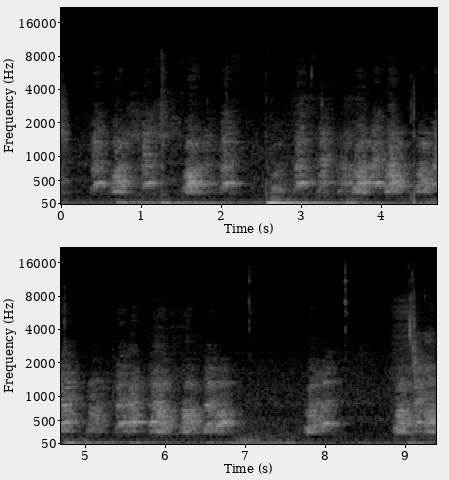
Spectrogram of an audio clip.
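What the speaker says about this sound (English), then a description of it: "The dogs are going crazy." Dogs bark excitedly and repeatedly at moderate volume, the barks coming in rapid uneven bursts for several seconds, with a brief pause before the barking resumes.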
